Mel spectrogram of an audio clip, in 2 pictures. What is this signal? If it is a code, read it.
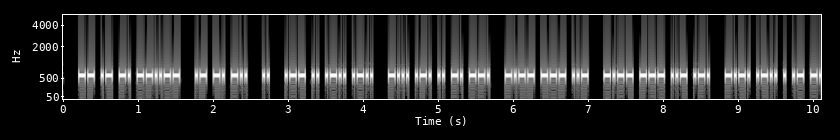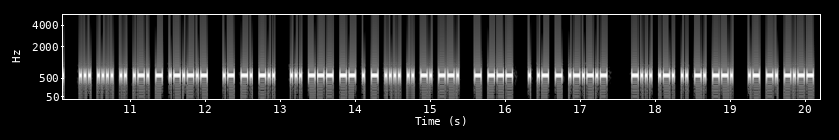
Morse code, heard as a keyed tone, about 40 wpm, 600 Hz. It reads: MAN, AND I WILL BRING YOU YOUR CLEAN SHIRT. AND SOMETHING TO EAT. BRING ANY
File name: the old man and the sea 2 40wpm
